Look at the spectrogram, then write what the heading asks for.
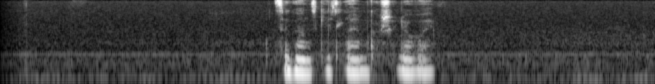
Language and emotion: Russian, neutral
